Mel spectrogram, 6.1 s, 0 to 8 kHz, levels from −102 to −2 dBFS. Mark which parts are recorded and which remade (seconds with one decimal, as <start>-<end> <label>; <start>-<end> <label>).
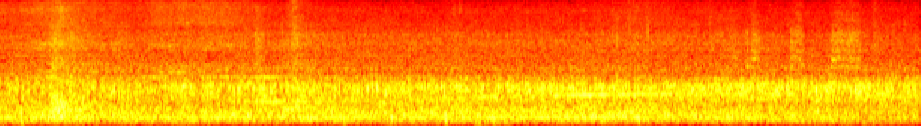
0.0-0.7 recorded; 0.7-2.5 remade; 2.5-3.9 recorded; 3.9-5.1 remade; 5.1-6.1 recorded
